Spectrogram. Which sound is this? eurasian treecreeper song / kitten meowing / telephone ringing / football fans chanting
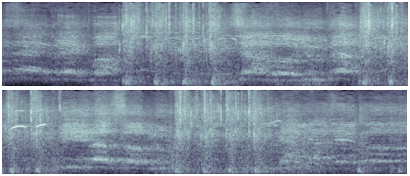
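football fans chanting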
